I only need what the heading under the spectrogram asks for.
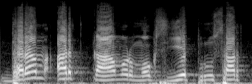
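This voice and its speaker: A man's voice: high-pitched, normal speed, a bit bright. A man teaching students in an exam-prep lecture, repeating key phrases and adding check-in tags in a didactic way.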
